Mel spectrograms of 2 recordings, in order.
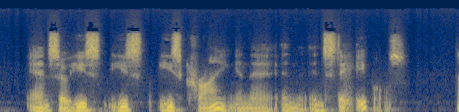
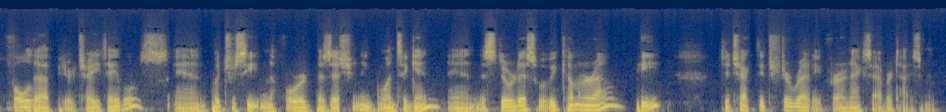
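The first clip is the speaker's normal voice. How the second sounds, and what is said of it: Airline pilot announcement voice. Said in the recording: “put on your best pilot voice”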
